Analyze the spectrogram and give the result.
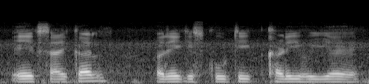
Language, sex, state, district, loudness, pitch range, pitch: Hindi, male, Uttar Pradesh, Lucknow, -17 LUFS, 125-130 Hz, 130 Hz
